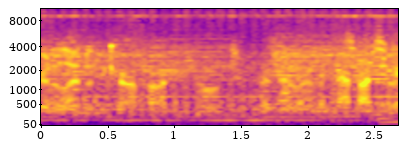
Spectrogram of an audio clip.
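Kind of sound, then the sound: vehicle, helicopter landing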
